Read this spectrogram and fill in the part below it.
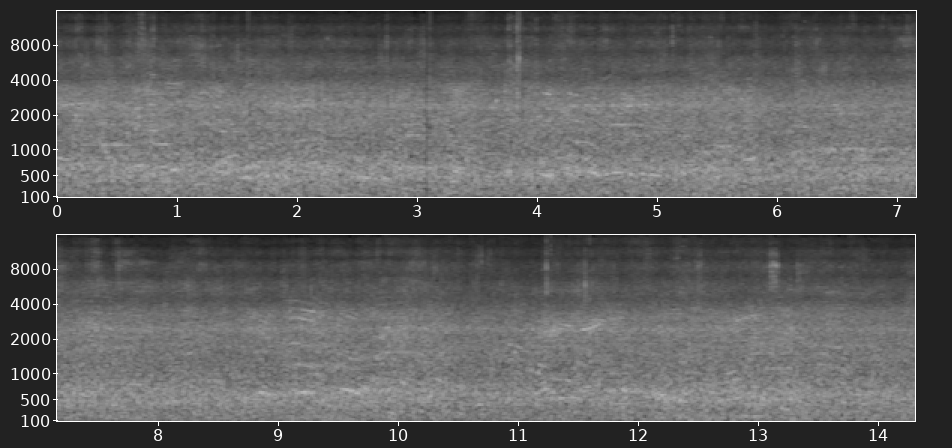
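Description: Loud pop music plays through arena loudspeakers.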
